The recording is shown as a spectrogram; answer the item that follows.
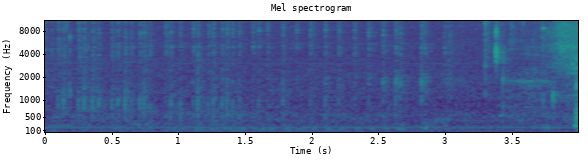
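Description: Faint, irregular scratching of a calligraphy pen nib drawn across paper while letter strokes are written.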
